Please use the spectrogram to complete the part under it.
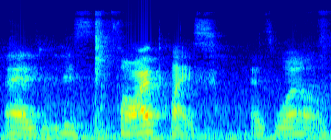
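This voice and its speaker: A woman's voice: lowish voice, steady tone, unhurried, fairly bright tone, far from the mic. A middle-aged woman with an Australian accent guiding a walking tour through a house, speaking enthusiastically. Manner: enthusiastic, gushing. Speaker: prize home tour guide. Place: large furnished house indoors. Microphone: handheld camera following her. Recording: roomy echo, off-mic at times, noisy.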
